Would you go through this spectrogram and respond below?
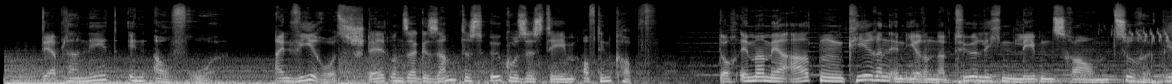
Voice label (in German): Trailer Pauschaltourist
